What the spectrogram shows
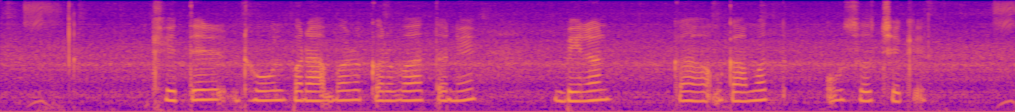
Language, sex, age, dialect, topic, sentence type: Magahi, female, 18-24, Northeastern/Surjapuri, agriculture, statement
